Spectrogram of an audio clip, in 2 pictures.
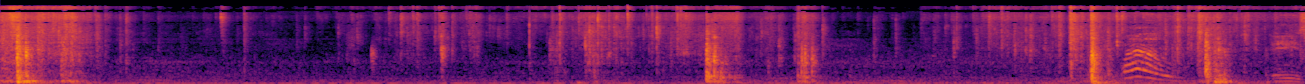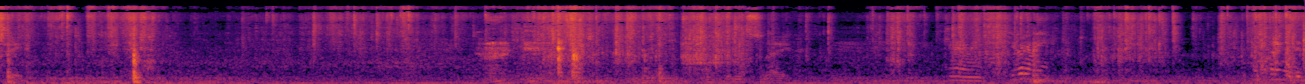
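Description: Frozen packages of meat knocking and thudding as they are packed back into a small chest deep freezer: a handful of separate knocks spread through the stretch.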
